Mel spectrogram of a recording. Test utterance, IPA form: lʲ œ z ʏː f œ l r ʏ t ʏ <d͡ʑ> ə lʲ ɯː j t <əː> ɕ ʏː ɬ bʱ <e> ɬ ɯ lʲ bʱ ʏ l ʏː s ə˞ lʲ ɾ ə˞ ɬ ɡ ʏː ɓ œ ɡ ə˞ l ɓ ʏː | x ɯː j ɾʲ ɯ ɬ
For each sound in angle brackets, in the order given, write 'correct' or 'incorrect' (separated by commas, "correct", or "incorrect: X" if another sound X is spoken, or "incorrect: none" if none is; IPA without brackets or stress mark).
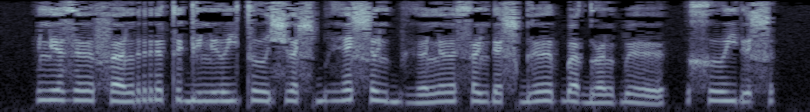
incorrect: ɡʲ, incorrect: ɯː, correct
